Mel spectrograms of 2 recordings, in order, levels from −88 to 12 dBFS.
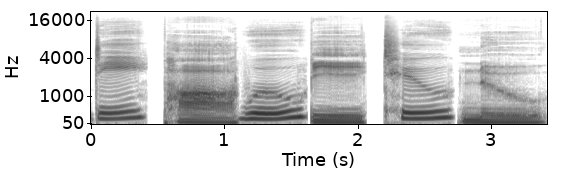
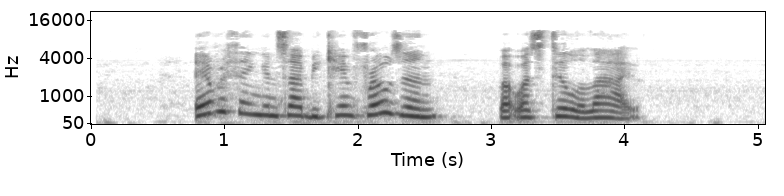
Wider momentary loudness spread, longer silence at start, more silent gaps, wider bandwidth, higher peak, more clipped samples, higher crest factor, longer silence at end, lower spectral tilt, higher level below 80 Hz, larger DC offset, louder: second, 6 LU vs 10 LU; second, 0.05 s vs 0.8 s; first, 0.42-0.55 s, 2.06-2.20 s vs none; first, 13 kHz vs 11.5 kHz; about the same, -2 dBFS vs -4 dBFS; neither; about the same, 12 dB vs 16 dB; second, 0 s vs 0.95 s; first, -6.5 dB/octave vs -3.5 dB/octave; first, -24 dBFS vs -60 dBFS; neither; first, -16 LUFS vs -20 LUFS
